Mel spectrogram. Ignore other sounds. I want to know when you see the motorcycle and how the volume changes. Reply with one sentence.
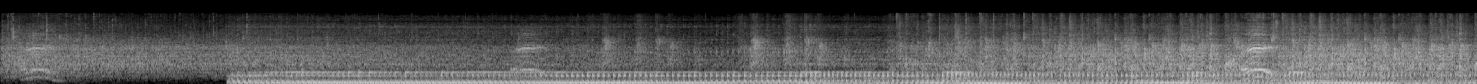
The motorcycle can be heard from 2.2 to 14.7 s, at a steady volume.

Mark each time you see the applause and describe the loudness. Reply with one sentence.
You can hear the applause from 0.0 to 14.7 s, getting quieter then louder.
